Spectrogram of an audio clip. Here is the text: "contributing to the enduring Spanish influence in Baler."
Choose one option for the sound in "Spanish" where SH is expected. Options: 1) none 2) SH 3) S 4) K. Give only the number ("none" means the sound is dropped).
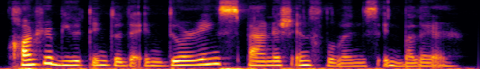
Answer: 2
